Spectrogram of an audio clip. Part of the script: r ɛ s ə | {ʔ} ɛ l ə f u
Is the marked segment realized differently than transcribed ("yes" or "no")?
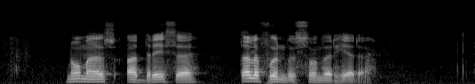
yes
